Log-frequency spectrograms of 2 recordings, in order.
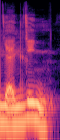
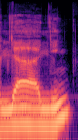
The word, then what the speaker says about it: Llalliñ: arañas pero el término y aquí lo voy a pronunciar como se dirías que yayin así es la pronunciación como de yayin como yayin yayin que es como la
